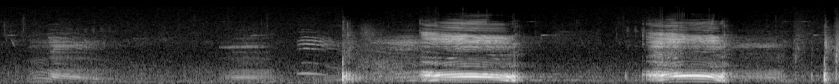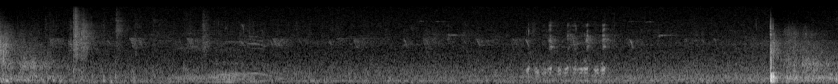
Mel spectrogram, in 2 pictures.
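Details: Mouflon, a wild sheep, calling with two loud, drawn-out bleats that rise and fall in pitch, plus shorter quieter calls before them. Scattered clicks and low background noise follow.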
